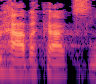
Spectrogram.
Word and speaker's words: Habakkuk: So this morning, if you have your Bibles, you can turn to, I'm going to try and say this guy's name right, Habakkuk? It's the closest thing I listened to it on the Bible Gateway to get him to pronounce it a few times, and that's the way it comes out when I speak it.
